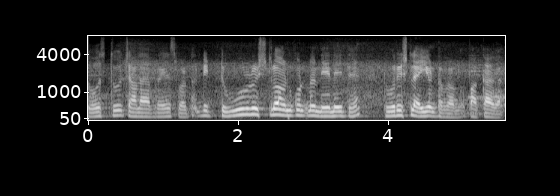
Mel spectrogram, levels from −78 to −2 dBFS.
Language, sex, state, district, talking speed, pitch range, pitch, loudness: Telugu, male, Andhra Pradesh, Manyam, 160 wpm, 145-180 Hz, 155 Hz, -17 LUFS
